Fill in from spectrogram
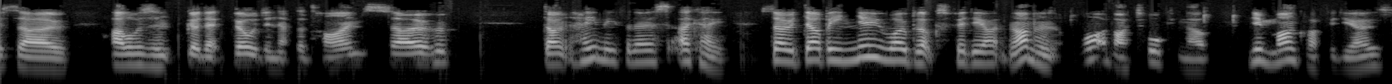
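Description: A man's voice: fairly high pitch, a little mellow, no room sound. A young man giving a rambling, casual gameplay commentary as he tours a building he made. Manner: rambling, informal, with frequent fillers. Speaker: gaming YouTuber.

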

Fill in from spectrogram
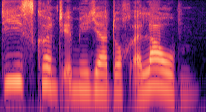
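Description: A reader voicing a shy, gentle young female fairy-tale spirit in an audiobook, speaking in a timid, pleading way. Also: medium pitch, lively intonation, moderate pace, no echo, clean studio sound, close to an everyday voice.

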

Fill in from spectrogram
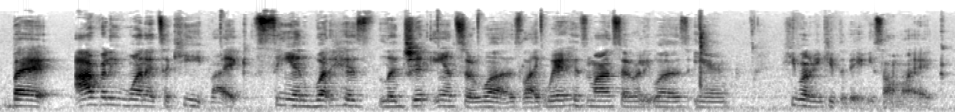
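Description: A woman's voice: lowish voice, measured pace, a little hiss or hum. Slangy young woman in an echoey room. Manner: slangy, profane, animated, breaks into laughter. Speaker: vlogger. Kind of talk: casual storytime chat.

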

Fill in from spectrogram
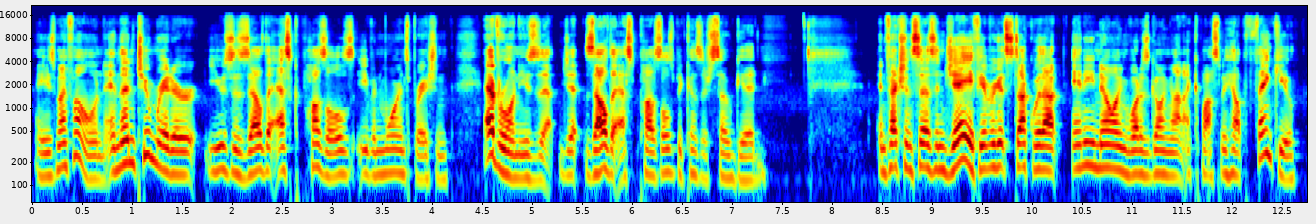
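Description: A young man talks casually while live-streaming a game, his voice sitting a little higher than most men's. He reads viewer messages aloud one after another and answers them in a loose, chatty way between bits of gameplay. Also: brisk. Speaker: gaming streamer. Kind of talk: casual live-stream commentary reading chat.

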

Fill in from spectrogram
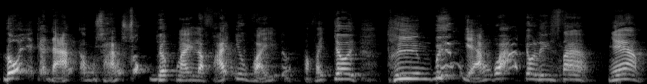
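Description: A woman's voice: a little high, sing-song, moderate pace, bright, forceful tone, slightly rough. A woman with a Southern Vietnamese accent giving an angry, profane political rant. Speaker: political commentator.

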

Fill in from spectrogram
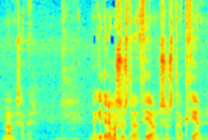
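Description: Over game music, a fifties-aged streamer from Spain jokes his way through gameplay, muttering to himself and repeating the game's lines in a Spanish accent. He has a low, expressive voice and talks at normal speed.

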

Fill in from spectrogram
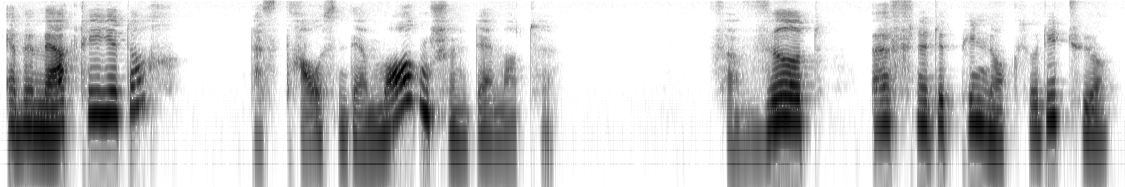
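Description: Slow, gentle woman reading a storybook. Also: on the low side, husky. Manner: calm, soft and expressive, with asides to listeners. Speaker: storyteller, children's story host. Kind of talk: reading a children's book aloud.

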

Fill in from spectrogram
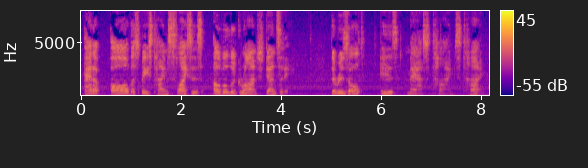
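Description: A man in his forties with a slightly high voice and a slow pace presents a physics lecture playfully and wryly, with dramatic flair, shifting between scripted reading and informal explanation. He's in a small indoor room lined with bookshelves, speaking into a close stand-mounted microphone. A faint, steady background noise runs underneath.

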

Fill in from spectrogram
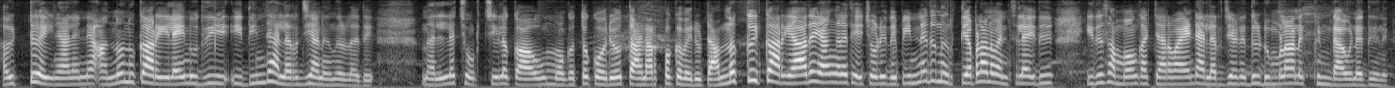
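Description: A woman's voice: fairly high pitch, fairly even intonation, racing. A woman, chatting casually to her viewers in a family vlog. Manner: chatty, addresses viewers, ends remarks with soft tags. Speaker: family vlogger.

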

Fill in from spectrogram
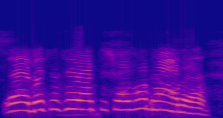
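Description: A man's voice: very high-pitched, lively intonation, normal speed, no echo. A man who is not a native German speaker, talking in broken German on a scam call and repeating mocking insults. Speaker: scam caller. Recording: dry muffled phone call.

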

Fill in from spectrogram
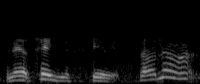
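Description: A woman from a shelter recounts a story in relaxed chat, using a medium-pitched voice that swings widely in pitch and runs a little fast. She's profane and direct and acts out what others said. The phone recording, made outdoors, is tinny with slight noise.

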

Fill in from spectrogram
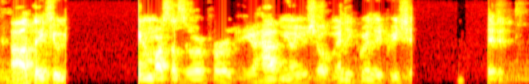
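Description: A man's voice: low-pitched, flat delivery, fast talker, echoey room. A young man from Congo, a guest on a video call, speaking in a friendly, polite way. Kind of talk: casual conversation on a video call. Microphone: webcam on a video call.

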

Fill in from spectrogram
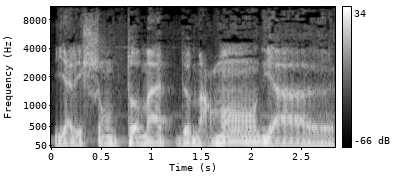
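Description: A man's voice: sits low, expressive, normal speed. A man hosting a late-night call-in radio show, chatting in a rambling, stammering way with chuckling asides. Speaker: radio host. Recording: radio studio mic.

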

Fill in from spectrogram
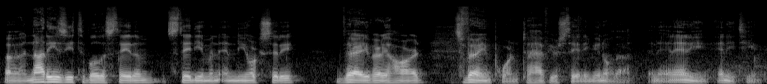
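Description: A football club chairman in his forties sits for an on-camera interview, his deep, mellow voice carrying a gravelly, husky grain. He halts, stumbles, repeats words and fills gaps with "uh," keeping his intonation fairly even. The close mic picks him up in an indoor room with a little hiss or hum.

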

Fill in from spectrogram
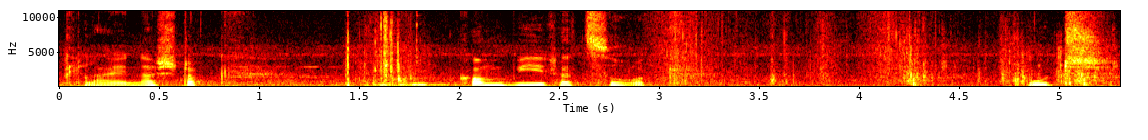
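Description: A gaming video host with a low, creaky voice draws out her words as she chats to herself during casual let's play commentary. She plays and crafts in a survival game, often poking fun at herself, over a noisy background.

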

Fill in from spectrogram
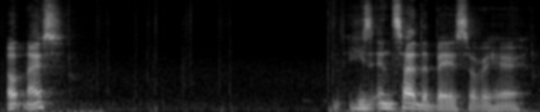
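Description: A male streamer giving urgent, rapid callouts to his teammates during a shooter game. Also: mid-range voice. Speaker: streamer playing a survival shooter. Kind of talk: live gameplay callouts.

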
